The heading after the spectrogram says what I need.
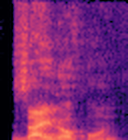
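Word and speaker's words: xylophone: आ गई इसी प्रकार एक्स को आप जड की तरह से प्रोनाउंस करोगे यदि व एक्स किसी भी शब्द के बिगिनिंग में आता है जैसे जाइलम जाइलोफोन जेनोफोबिया जेनोफोबिया मतलब ऐसे लोगों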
